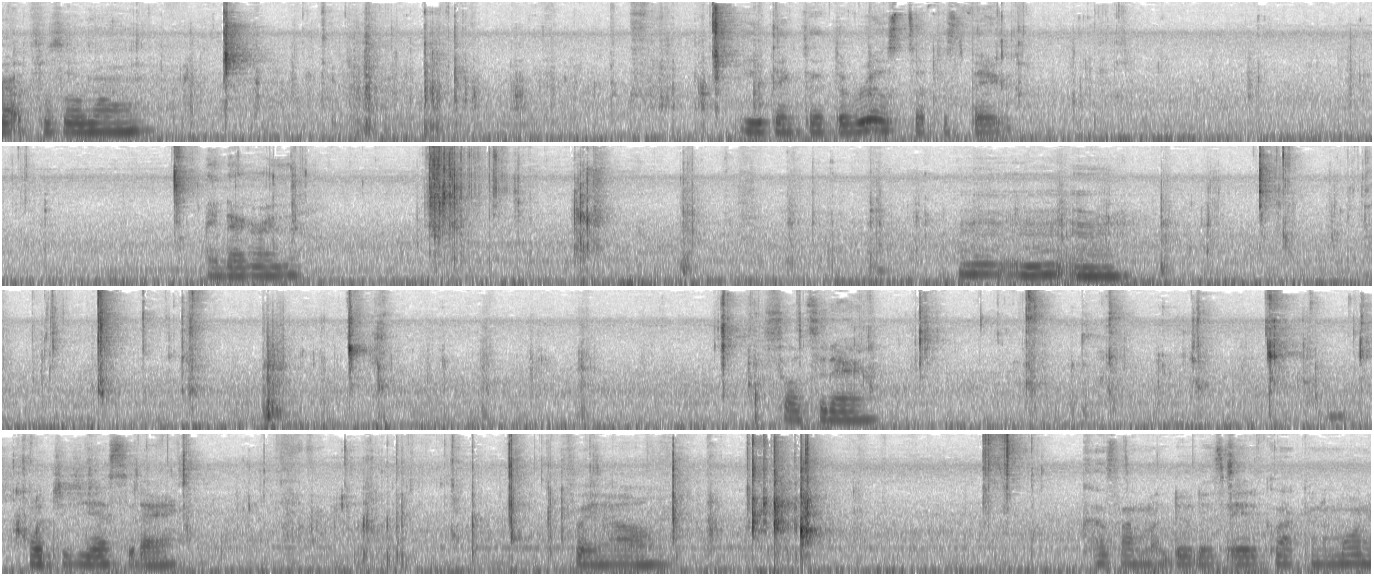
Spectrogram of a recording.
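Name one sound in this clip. Crunchy chips crack and crunch as a young woman chews.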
